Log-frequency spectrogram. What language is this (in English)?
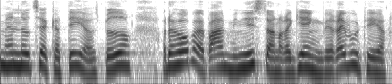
Danish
